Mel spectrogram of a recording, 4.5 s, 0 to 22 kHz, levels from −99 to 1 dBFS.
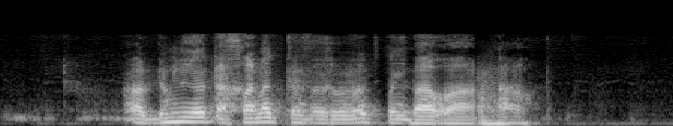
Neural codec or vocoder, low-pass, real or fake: codec, 44.1 kHz, 1.7 kbps, Pupu-Codec; 7.2 kHz; fake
